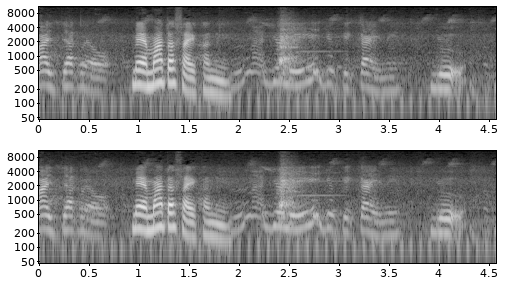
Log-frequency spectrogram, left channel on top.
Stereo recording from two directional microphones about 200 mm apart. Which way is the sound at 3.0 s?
Centre (ahead or behind).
